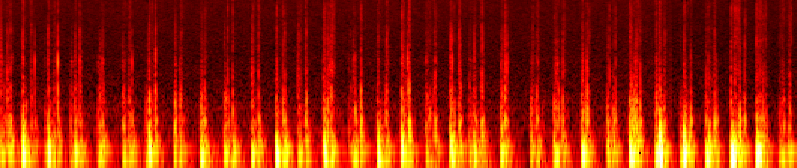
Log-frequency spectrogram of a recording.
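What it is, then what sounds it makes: Faux leather cosmetics bag. Fingers with long nails tap and scratch the sides and bottom edge of a round, hollow faux leather cosmetics bag with a microphone inside. It produces a steady run of deep, muffled, booming thumps, about three per second, with faint scratchy tails and a low hum underneath.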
